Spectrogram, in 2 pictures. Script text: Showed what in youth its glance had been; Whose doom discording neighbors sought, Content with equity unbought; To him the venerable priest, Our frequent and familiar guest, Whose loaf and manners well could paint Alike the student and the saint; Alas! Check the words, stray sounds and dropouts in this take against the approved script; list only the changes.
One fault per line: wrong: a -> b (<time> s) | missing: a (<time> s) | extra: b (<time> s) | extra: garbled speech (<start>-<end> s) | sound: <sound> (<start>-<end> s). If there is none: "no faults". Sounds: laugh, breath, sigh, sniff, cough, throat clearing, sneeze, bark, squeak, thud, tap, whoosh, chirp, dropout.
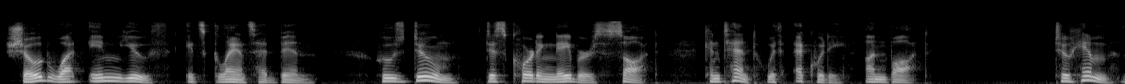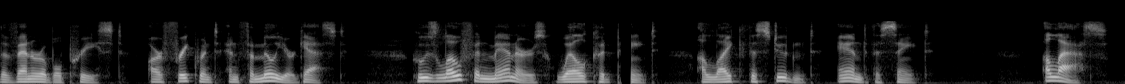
sound: dropout (17.5-17.6 s)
